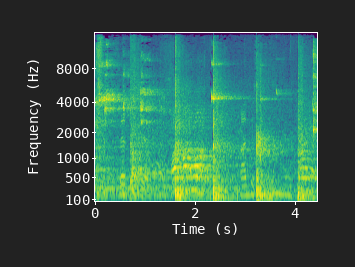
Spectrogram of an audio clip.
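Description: A basketball bouncing on a hardwood gym floor four times, about a second apart, with high, brief squeaks of sneakers on the floor and players' voices echoing in the gym.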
